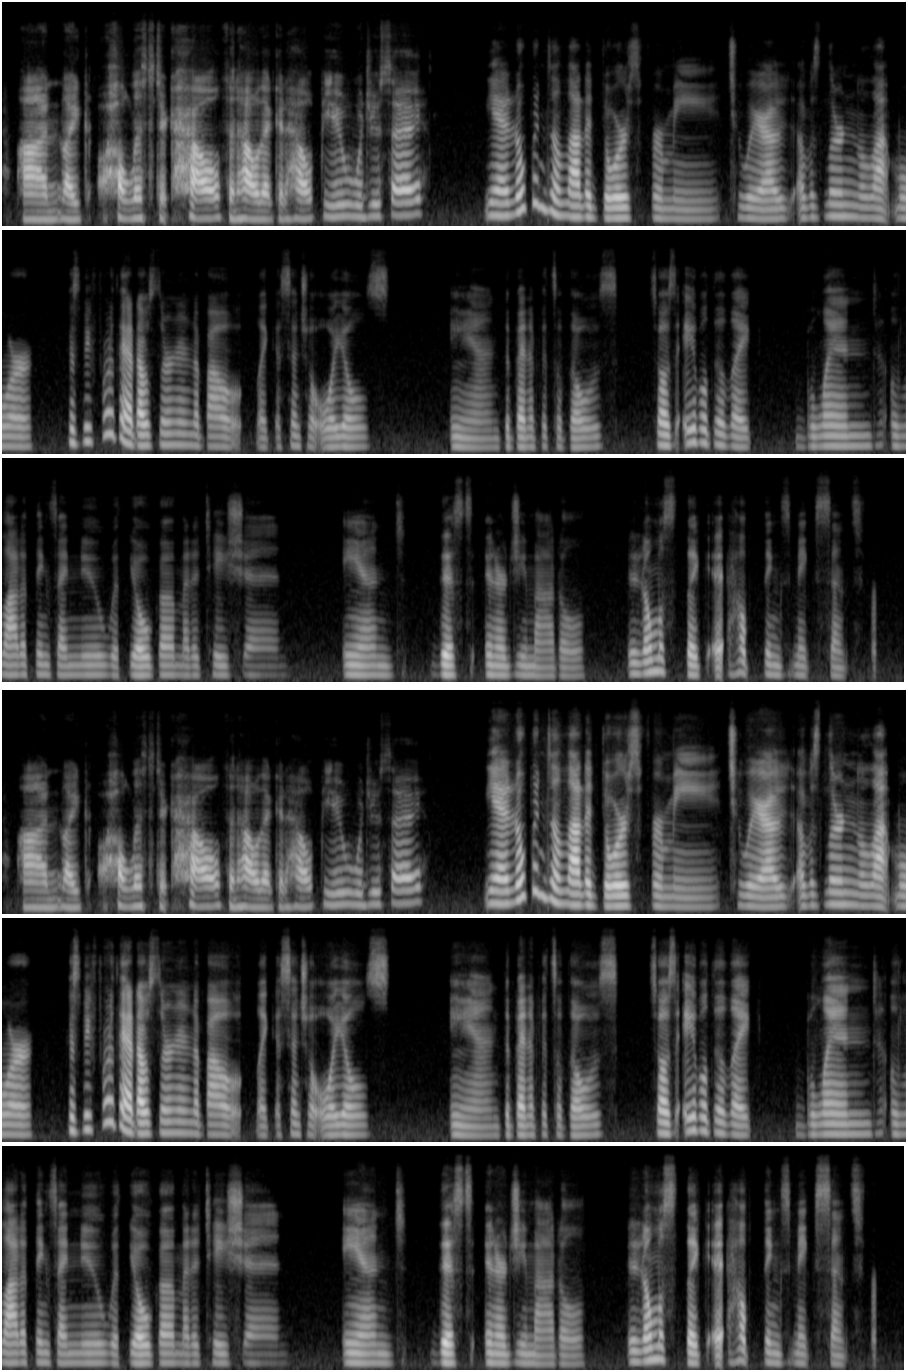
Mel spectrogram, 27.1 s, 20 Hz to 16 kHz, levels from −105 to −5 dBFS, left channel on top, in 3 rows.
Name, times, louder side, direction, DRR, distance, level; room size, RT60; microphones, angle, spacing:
voice 1, 0.2-4.2, left 4 dB, 50° left, 1.8 m, -36 dB
voice 2, 4.8-9.3 9.7-12.9 13.5-15.2 15.6-16.5 17.0-20.8 21.5-22.0 22.5-23.9 24.3-26.5, right 3 dB, 85° right, 2.1 m, -38 dB
head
